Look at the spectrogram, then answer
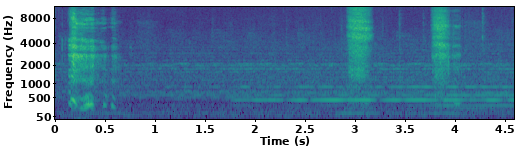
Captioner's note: sobbing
